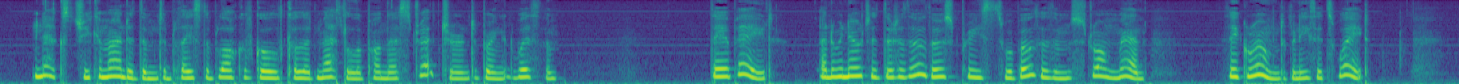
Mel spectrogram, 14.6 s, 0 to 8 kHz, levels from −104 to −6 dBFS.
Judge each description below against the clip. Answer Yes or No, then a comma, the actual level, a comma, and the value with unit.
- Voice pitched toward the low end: No, very high, 250 Hz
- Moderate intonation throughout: Yes, average, 3.6 semitones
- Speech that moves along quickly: No, average, 170 wpm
